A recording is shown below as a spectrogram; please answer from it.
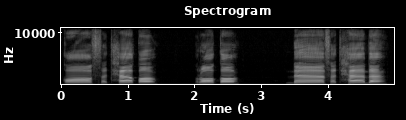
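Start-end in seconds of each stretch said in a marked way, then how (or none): none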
